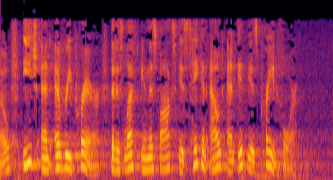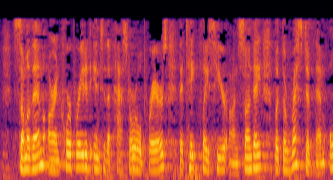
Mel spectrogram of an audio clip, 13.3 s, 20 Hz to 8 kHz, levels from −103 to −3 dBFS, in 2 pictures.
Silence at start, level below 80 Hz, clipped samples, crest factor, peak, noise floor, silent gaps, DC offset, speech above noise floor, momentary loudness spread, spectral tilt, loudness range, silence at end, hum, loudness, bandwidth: 0 s; -48 dBFS; under 0.1%; 18 dB; -4 dBFS; -49 dBFS; none; under 0.1%; 28 dB; 8 LU; -6.5 dB/octave; 5 LU; 0 s; none; -21 LUFS; 6.2 kHz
